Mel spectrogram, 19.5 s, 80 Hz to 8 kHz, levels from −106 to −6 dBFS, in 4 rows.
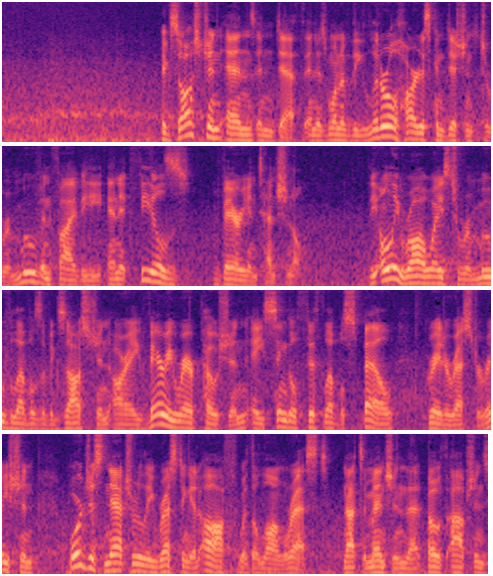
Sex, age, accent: male, 30-49, American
